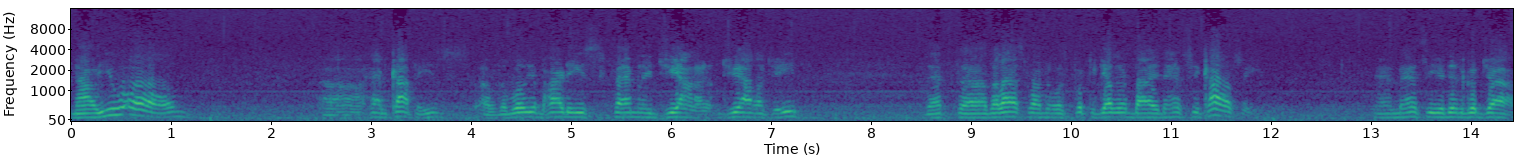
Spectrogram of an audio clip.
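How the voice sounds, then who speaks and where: A speaker with an Upper Midwest accent leaves long, frequent pauses and shows ordinary pitch variation. Noticeable background noise runs throughout. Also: man, fairly high pitch for a man. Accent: Upper Midwest American. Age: 80s+. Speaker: family elder recording memories. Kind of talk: oral history recording. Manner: halting, frequent uhs.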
